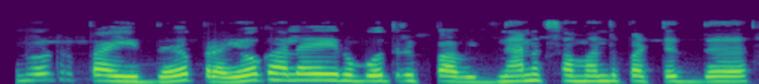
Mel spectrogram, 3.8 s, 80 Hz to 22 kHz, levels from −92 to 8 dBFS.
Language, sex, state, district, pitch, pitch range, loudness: Kannada, female, Karnataka, Dharwad, 250 Hz, 235-265 Hz, -13 LUFS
